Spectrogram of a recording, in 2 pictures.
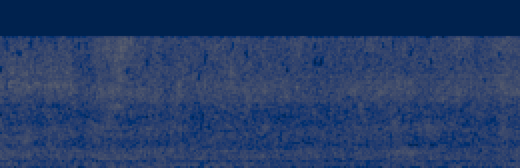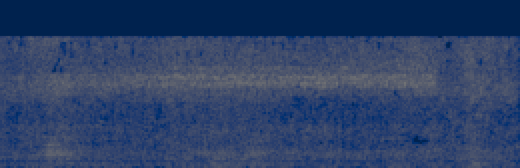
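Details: Western honey bee (Apis mellifera), wing buzz.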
